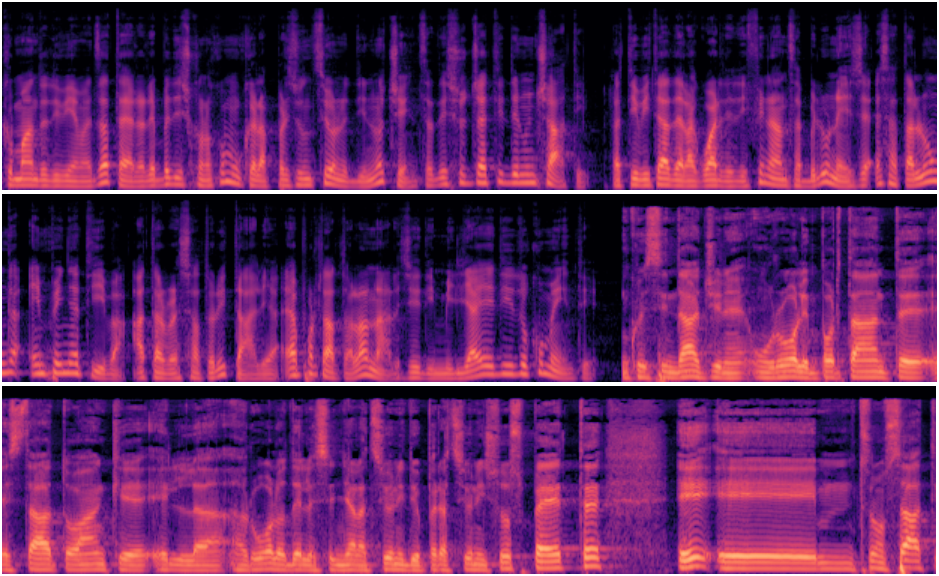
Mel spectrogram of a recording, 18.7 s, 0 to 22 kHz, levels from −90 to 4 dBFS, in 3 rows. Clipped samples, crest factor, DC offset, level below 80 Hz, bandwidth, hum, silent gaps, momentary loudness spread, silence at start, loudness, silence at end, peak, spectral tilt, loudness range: under 0.1%; 18 dB; under 0.1%; -48 dBFS; 17 kHz; none; none; 13 LU; 0 s; -21 LUFS; 0 s; -4 dBFS; -5 dB/octave; 10 LU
